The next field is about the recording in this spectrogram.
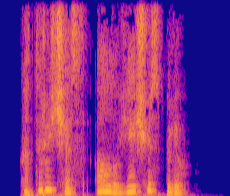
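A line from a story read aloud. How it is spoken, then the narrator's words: Sleepy mumble. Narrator (Russian): Она пробормотала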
